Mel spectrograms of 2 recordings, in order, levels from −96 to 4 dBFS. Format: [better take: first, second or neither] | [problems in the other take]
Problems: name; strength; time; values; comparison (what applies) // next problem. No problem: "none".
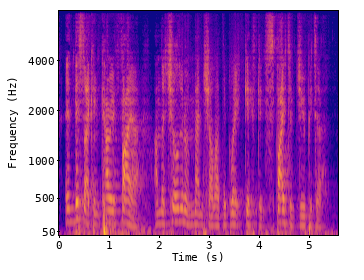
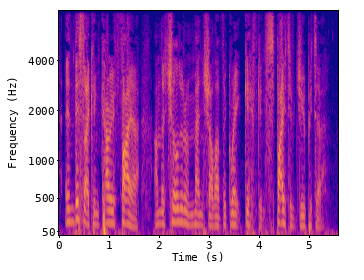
second | noise reduction (neural separator model SepFormer DNS4)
